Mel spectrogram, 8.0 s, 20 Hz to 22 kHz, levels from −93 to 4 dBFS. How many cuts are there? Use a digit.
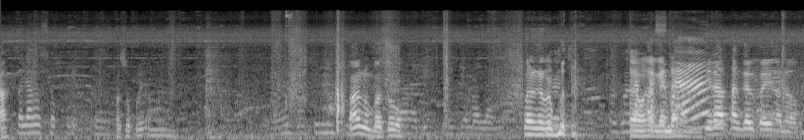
2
